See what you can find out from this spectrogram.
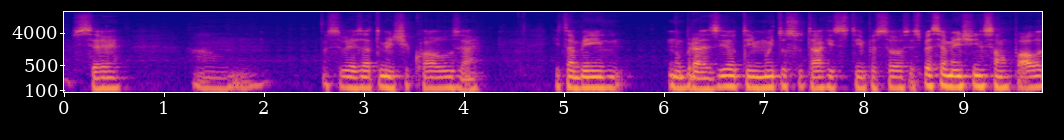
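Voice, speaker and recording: Flat-toned American man, hesitant. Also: medium pitch. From United States. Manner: careful, hesitant. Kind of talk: casual testimonial.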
